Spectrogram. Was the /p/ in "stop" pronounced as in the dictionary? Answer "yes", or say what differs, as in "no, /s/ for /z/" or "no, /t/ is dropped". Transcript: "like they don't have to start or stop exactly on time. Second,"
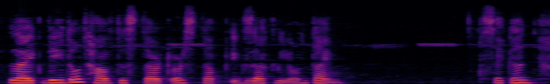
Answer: yes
